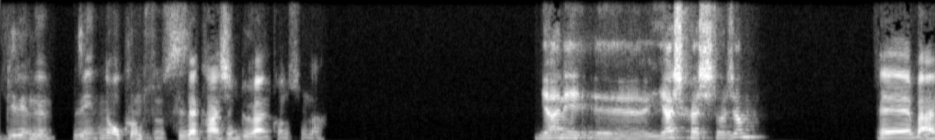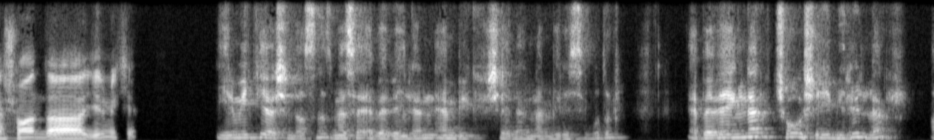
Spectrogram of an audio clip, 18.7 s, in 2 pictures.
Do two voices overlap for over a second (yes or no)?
no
